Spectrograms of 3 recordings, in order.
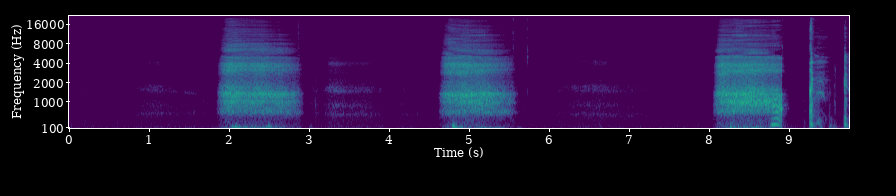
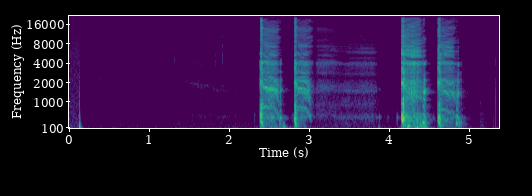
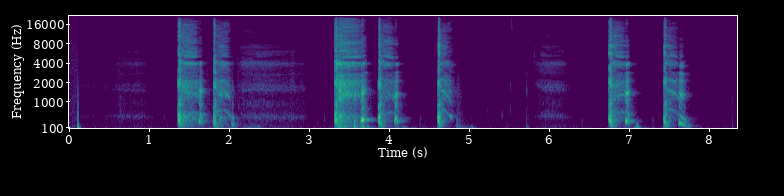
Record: {"exhalation_length": "9.8 s", "exhalation_amplitude": 1560, "exhalation_signal_mean_std_ratio": 0.44, "cough_length": "5.4 s", "cough_amplitude": 7273, "cough_signal_mean_std_ratio": 0.29, "three_cough_length": "8.4 s", "three_cough_amplitude": 4104, "three_cough_signal_mean_std_ratio": 0.32, "survey_phase": "beta (2021-08-13 to 2022-03-07)", "age": "18-44", "gender": "Female", "wearing_mask": "No", "symptom_cough_any": true, "symptom_new_continuous_cough": true, "symptom_runny_or_blocked_nose": true, "symptom_shortness_of_breath": true, "symptom_sore_throat": true, "symptom_fatigue": true, "symptom_onset": "4 days", "smoker_status": "Never smoked", "respiratory_condition_asthma": false, "respiratory_condition_other": false, "recruitment_source": "Test and Trace", "submission_delay": "2 days", "covid_test_result": "Positive", "covid_test_method": "RT-qPCR", "covid_ct_value": 15.3, "covid_ct_gene": "ORF1ab gene", "covid_ct_mean": 15.7, "covid_viral_load": "7100000 copies/ml", "covid_viral_load_category": "High viral load (>1M copies/ml)"}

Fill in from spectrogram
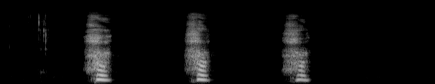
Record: {"exhalation_length": "4.4 s", "exhalation_amplitude": 18484, "exhalation_signal_mean_std_ratio": 0.29, "survey_phase": "beta (2021-08-13 to 2022-03-07)", "age": "18-44", "gender": "Female", "wearing_mask": "No", "symptom_change_to_sense_of_smell_or_taste": true, "smoker_status": "Ex-smoker", "respiratory_condition_asthma": false, "respiratory_condition_other": false, "recruitment_source": "REACT", "submission_delay": "1 day", "covid_test_result": "Negative", "covid_test_method": "RT-qPCR", "influenza_a_test_result": "Negative", "influenza_b_test_result": "Negative"}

